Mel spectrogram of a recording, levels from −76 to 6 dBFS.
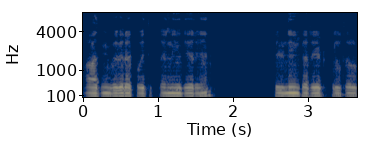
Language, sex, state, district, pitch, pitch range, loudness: Rajasthani, male, Rajasthan, Churu, 100 Hz, 95-100 Hz, -32 LUFS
